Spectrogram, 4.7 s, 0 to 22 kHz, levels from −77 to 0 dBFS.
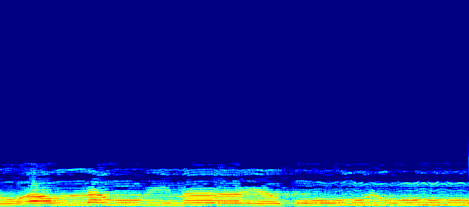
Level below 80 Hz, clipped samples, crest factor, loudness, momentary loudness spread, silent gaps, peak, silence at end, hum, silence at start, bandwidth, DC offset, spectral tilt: -60 dBFS; under 0.1%; 16 dB; -20 LUFS; 7 LU; none; -4 dBFS; 0 s; none; 0 s; 4.8 kHz; under 0.1%; -9 dB/octave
